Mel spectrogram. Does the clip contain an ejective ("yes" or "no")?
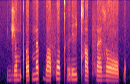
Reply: yes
